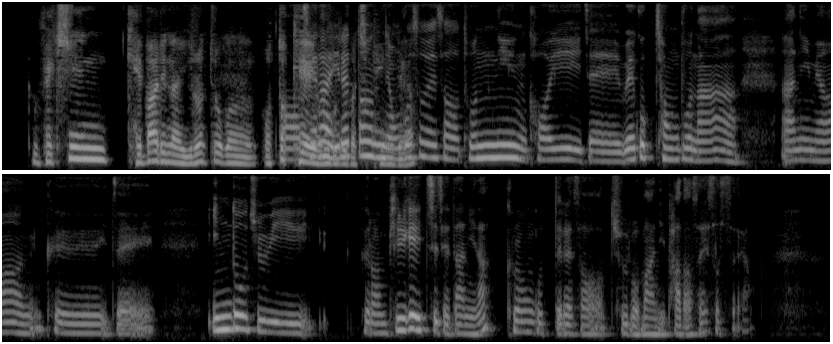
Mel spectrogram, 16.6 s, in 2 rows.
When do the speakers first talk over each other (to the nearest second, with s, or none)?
3 s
